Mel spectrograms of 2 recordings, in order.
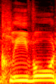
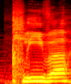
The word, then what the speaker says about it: Kleavor: which by the way i think i'm pronouncing clever not just cleaver flat i know the etymology of the word is obviously the item of cleaver i think clever not only sounds better but is i think how it's intended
